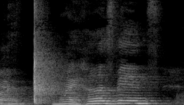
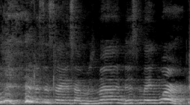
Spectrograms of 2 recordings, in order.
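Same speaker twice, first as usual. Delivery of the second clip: laughing; 4 semitones higher, 7 dB louder than usual. Retold or imitated. Mock pickup line.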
